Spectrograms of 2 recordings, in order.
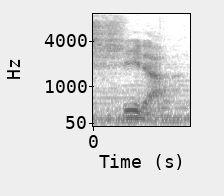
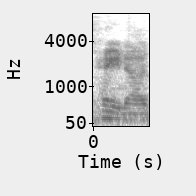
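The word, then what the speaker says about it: Caeda: But anyways, boss is Sheeta. Or Kata, depending on how you like to pronounce it, but I say Sheeta.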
